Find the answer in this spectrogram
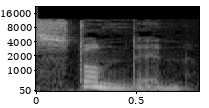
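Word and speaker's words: stondyn: alone is spelt s-t-o-n-d-y-n so not so much standing as stundin blue moon you left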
